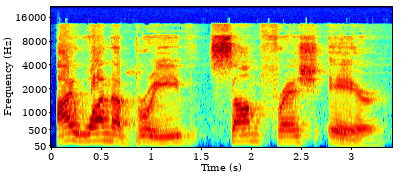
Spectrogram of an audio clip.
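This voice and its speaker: A man teaching English, switching between languages and repeating each phrase slowly for learners. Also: on the high side, animated. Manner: slow, deliberate drilling with many repetitions. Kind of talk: bilingual language lesson.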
